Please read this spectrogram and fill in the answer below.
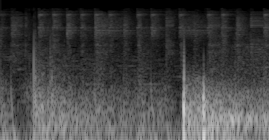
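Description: Sonic boom from a jet flying supersonic: a sharp double bang a little under one and a half seconds in, after a fainter crack near the start, over background music.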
